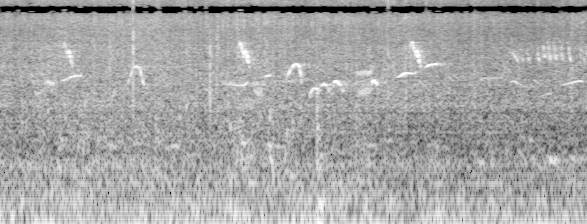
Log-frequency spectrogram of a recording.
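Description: Small birds chirping, a string of short rising and falling calls, over a steady low hiss of onions frying in a pan.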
